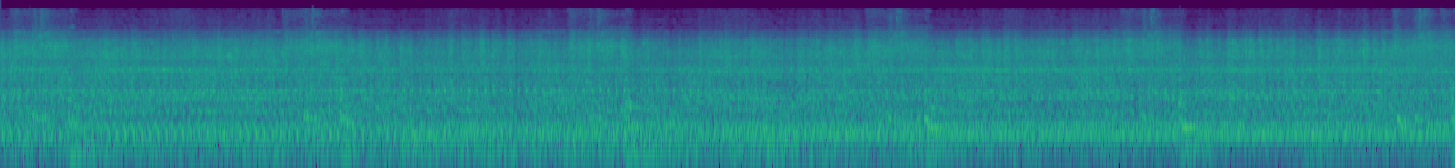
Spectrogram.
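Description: A packing machine runs with a loud, steady rattling clatter.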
